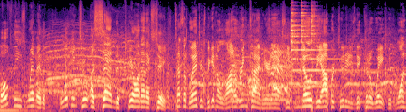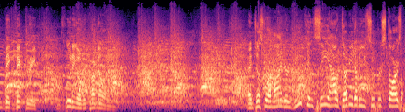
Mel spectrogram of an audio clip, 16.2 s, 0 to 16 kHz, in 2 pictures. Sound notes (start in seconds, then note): 5.8 bell ringing; 11.3 fans chanting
